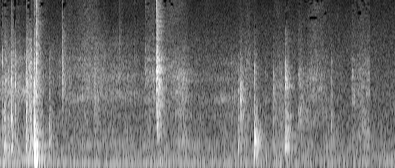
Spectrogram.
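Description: Scattered light clicks and knocks of objects being handled while tidying up, the sharpest about two seconds in, with a few more a second later.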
